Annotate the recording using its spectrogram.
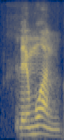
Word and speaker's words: Lemoine: ¿Por ahí cómo se pronuncia, Cristóbal? – Lemoine, con, con una N al final.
